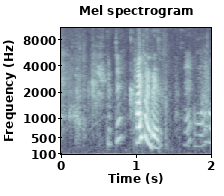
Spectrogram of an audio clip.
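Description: A brief, high-pitched whine-like vocal sound about a second in, falling in pitch, with a few faint fragments of voice around it.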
